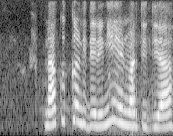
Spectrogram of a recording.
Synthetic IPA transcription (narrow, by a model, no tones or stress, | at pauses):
naːkut̪̚koɳɖid̪ːeninijeeːnmaːɽt̪id̪ijaː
